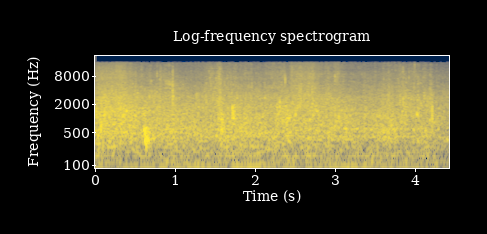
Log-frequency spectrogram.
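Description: Sea and boat ambience: water washing along a sailing boat's hull with light wind on the microphone, steady throughout, with one brief knock about half a second in.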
